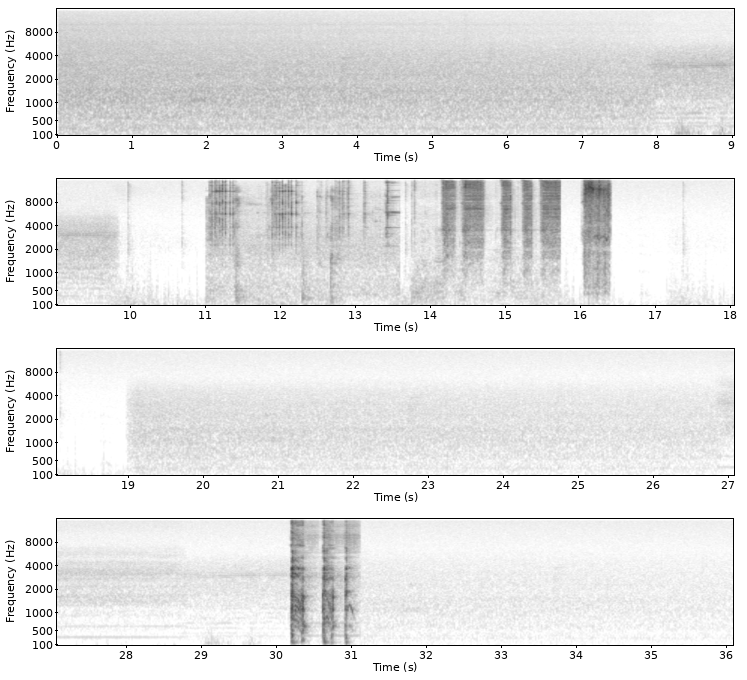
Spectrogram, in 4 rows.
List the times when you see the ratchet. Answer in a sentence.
You can hear the ratchet from 11.0 to 16.4 s.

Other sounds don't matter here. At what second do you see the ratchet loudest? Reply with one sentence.
The volume of the ratchet peaks at 16 seconds.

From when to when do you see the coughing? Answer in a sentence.
You can hear the coughing from 11.0 to 12.8 s and from 30.1 to 31.1 s.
